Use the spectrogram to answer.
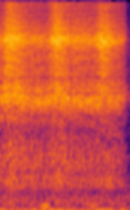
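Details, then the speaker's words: Imitation of a dog's continuous heart murmur from patent ductus arteriosus: a steady, unbroken hissing whoosh with gentle surges, likened to a washing machine sound, with no gap between heart sounds. "a continuous some noise going. Some people may say washing machine sound"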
